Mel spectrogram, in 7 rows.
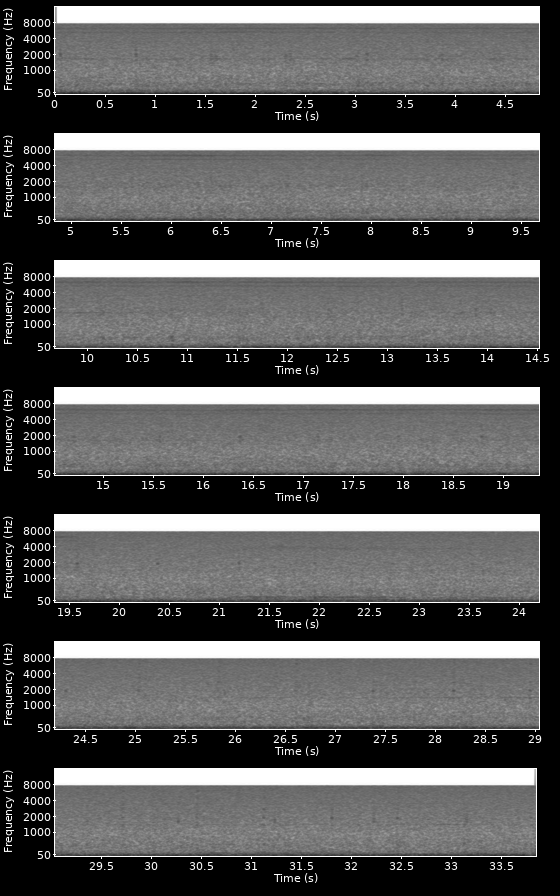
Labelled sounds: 16.9	17.1	vessel noise, 6.1 to 6.3 kHz

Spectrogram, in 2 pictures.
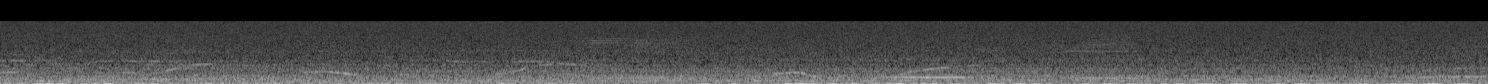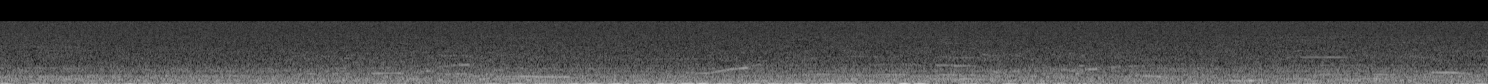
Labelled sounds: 1.8	2.1	humpback whale, 0.83 to 0.99 kHz
5.3	6.1	humpback whale, 0.90 to 3.1 kHz
10.6	11.0	humpback whale, 1.7 to 1.8 kHz
19.3	19.6	humpback whale, 0.83 to 0.99 kHz
27.9	28.3	humpback whale, 1.3 to 1.5 kHz

